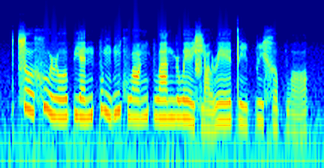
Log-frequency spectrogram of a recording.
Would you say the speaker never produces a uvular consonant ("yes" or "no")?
yes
